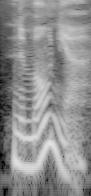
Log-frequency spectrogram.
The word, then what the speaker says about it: Pneumonia: Pneumonia has a silent P.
